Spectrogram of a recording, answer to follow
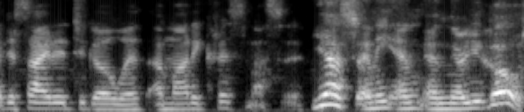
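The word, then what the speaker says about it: クリスマス: regular Amari, it's Amari Kurismasu. Kurismasu. The Japanese way to pronounce Christmas.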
